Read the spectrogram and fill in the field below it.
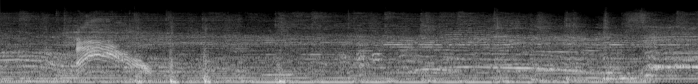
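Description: A large crowd cheers loudly and steadily for several seconds, with individual yells and high whoops rising above the roar, plus a few sharp claps or thumps.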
